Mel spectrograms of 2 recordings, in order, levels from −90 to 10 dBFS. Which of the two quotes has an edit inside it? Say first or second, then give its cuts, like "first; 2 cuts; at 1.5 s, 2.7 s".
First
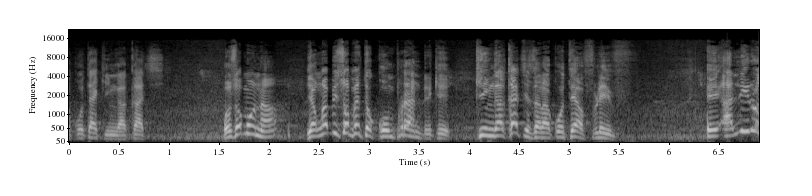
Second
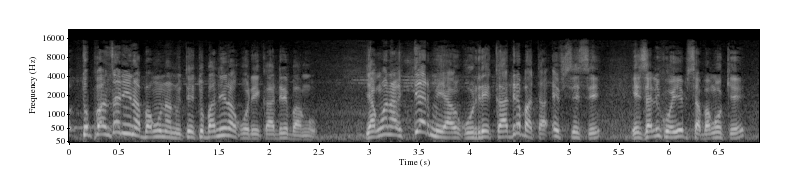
first; 1 cut; at 2.1 s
